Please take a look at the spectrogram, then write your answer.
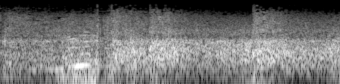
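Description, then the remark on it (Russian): Sharp popping bursts of fireworks crack out every second or so over a dense, roaring wash of crowd noise, loud, with voices blurred into the din; fireworks fired by protesters against tear gas and water cannons at a street protest in Tbilisi, Georgia. “Пулеметы из фейерверков против слезоточивого газа и водометов.”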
